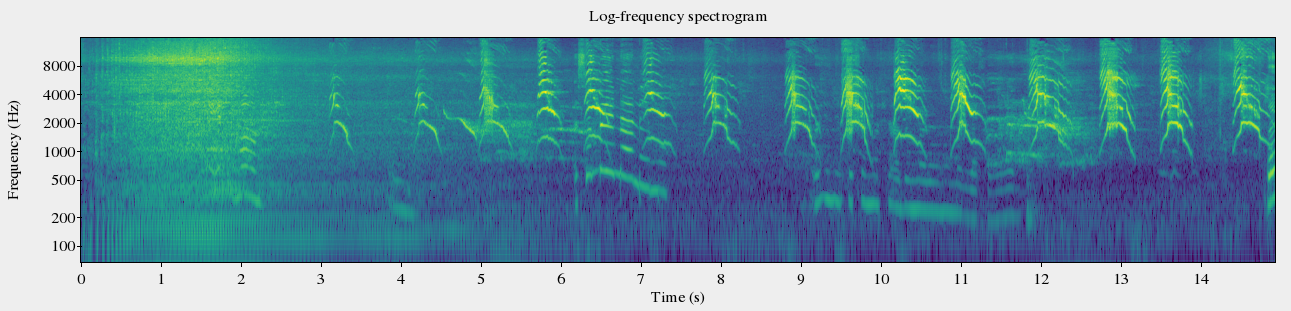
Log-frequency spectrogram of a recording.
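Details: Small stray street kitten, not yet walking well, crying: after a woman's voice at the start, a long run of sharp, high, falling meows repeats roughly every half second to one second.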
